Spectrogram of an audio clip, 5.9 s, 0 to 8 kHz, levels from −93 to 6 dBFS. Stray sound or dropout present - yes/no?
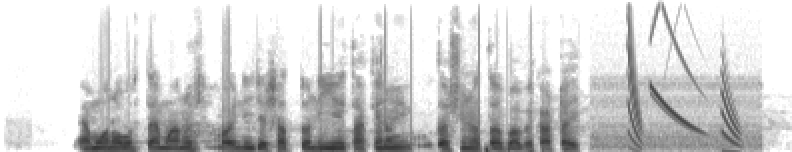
yes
